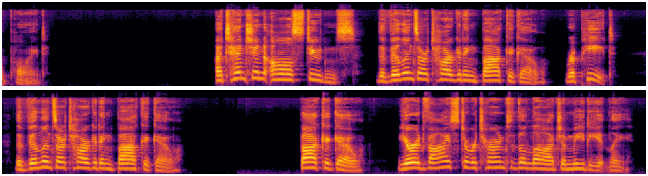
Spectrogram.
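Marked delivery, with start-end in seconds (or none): 2.1-12.8 higher and louder, an urgent camp-wide warning; urgent announcement. Acted. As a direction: call it out to all students like an alarm.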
